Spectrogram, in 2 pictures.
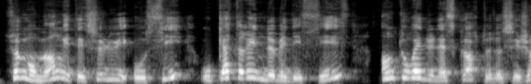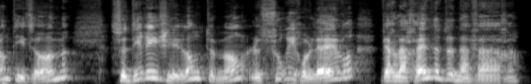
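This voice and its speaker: Slow, expressive audiobook narrator. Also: medium pitch. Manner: measured, expressive. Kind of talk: scripted narration of a historical novel.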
